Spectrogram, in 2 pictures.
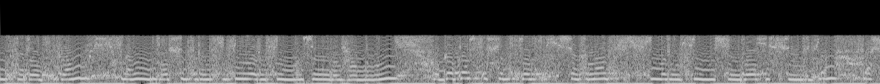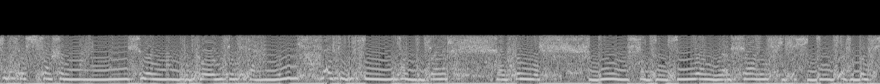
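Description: From start to finish the speech is hit by companded audio read as linear: mu-law bytes are being played as plain 8-bit samples without expansion. Every sign change throws the output across roughly half its range, so soft passages come out as loud as strong ones, giving harsh, buzzy distortion and heavy noise in the pauses. Unlike ordinary overload clipping, that noise floor stays high even in silence.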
